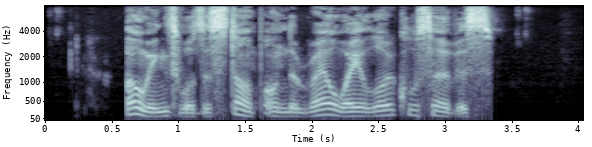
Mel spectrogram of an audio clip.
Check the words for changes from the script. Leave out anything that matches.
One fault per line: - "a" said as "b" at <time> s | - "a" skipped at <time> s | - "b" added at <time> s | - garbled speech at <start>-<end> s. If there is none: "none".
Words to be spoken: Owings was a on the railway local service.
- "stop" added at 1.2 s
